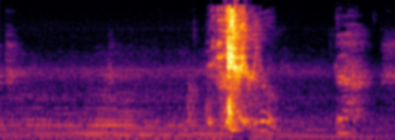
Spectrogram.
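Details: Allergy sneeze in a female: quick intake of breath, then a single loud sneeze, followed by a soft voice.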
